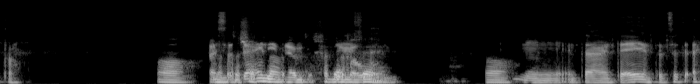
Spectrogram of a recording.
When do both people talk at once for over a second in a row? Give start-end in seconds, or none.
2.1-3.8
